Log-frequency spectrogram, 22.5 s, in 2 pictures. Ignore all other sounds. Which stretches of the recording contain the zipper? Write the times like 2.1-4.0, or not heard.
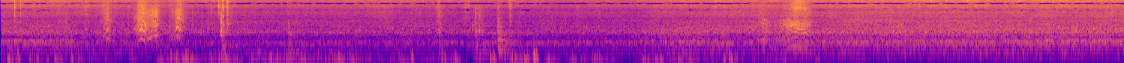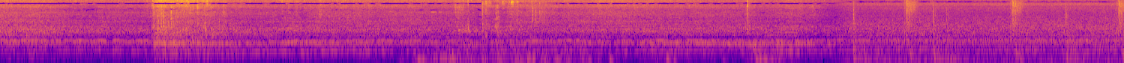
0.8-1.9, 7.5-8.2, 16.1-16.8.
